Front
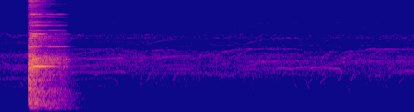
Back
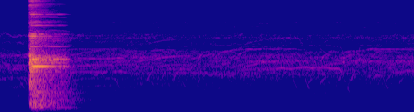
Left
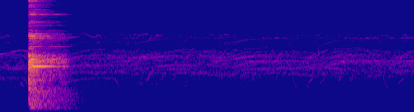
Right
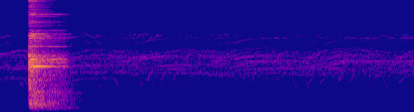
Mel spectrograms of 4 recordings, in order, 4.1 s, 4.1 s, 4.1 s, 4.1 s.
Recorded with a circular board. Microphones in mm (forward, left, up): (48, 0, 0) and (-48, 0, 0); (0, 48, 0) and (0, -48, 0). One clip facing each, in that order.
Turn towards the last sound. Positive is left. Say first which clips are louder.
# even, even
turn(degrees=15)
